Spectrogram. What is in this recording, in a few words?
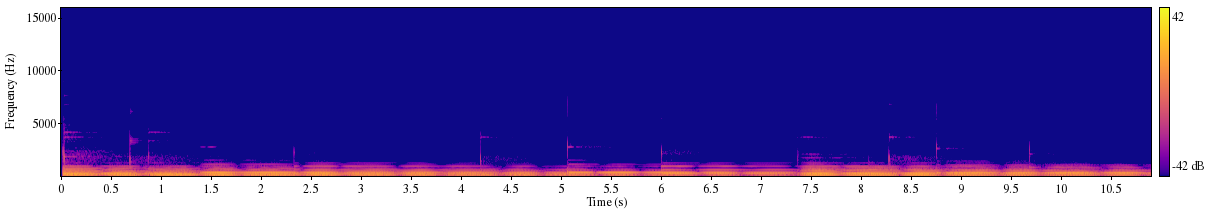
sleepy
